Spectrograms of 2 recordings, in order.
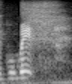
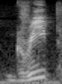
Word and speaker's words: grip: So let's try the short I on the word grip. Okay? Grip. So instead of greep, grip. So grip.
